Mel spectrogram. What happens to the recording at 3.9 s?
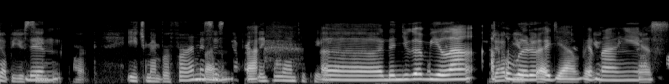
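Around 3.9 s the speech falls into a dip: this is speech suppressed in double talk, running from 3.69 to 4.9 s. The voice drops by roughly 40 dB, most likely because the echo canceller couldn't tell the talker from loudspeaker echo while both sides spoke, so it ducked everything.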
